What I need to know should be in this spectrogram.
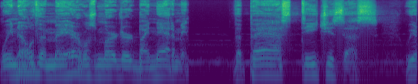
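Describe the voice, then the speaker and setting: Putting on a raspy character voice at medium pitch, a man speaks at a moderate pace over background music. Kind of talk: dark horror-game dialogue. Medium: video game. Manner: cryptic, ominous, commanding.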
